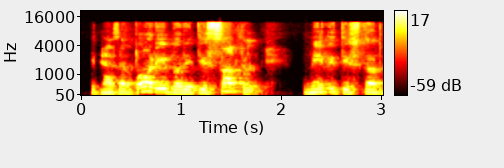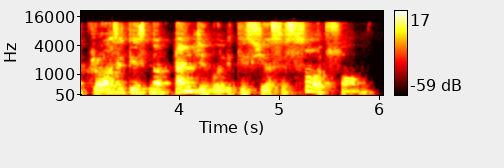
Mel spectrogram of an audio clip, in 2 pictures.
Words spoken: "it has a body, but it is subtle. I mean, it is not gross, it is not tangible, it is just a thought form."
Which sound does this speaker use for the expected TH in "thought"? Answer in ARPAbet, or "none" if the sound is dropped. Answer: S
